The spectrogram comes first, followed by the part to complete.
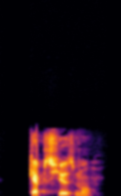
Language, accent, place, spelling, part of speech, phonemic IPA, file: French, France, Lyon, captieusement, adverb, /kap.sjøz.mɑ̃/, LL-Q150 (fra)-captieusement.wav
- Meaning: speciously, misleadingly, sophistically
